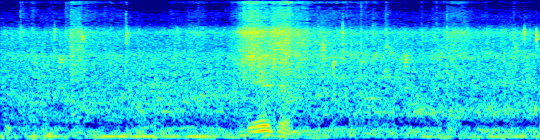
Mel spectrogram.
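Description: Shallow stream running over rocks, a steady rush of water.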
